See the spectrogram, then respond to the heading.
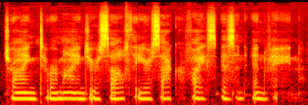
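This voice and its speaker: A woman playing a possessive, brooding mafia boss in an ASMR roleplay, speaking in a breathy whisper, deliberately and intimately to one listener. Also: mid-range voice, monotone, darkish tone, dry recording. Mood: bitter, brooding.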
